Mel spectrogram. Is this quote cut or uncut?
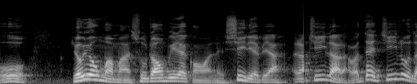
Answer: cut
